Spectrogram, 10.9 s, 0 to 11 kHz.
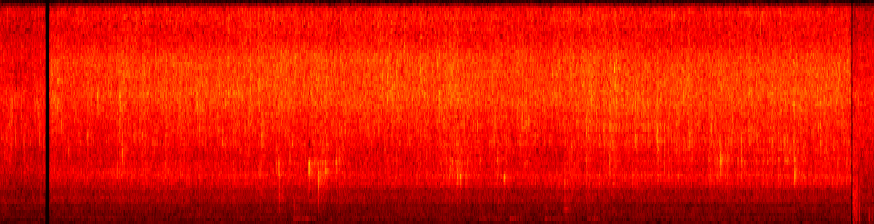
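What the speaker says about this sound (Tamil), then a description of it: "இப்போ இது 2 பக்கமும் திருப்பி விட்டு நம்ம ஃப்ரை பண்ணிக்கணும்" Stuffed round gourd (tinda) frying in oil, turned over on both sides, giving a steady, even sizzle that holds throughout with small crackles.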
